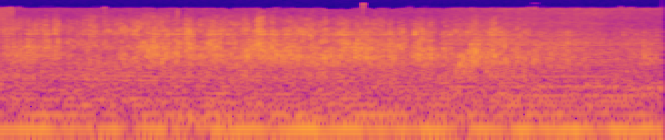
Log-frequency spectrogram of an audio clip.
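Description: Propeller bomber aircraft drone steadily overhead during the war, flying over islands on the front line, a loud, continuous low engine throb with a thick rumbling hum that stays constant throughout, no voices present.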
